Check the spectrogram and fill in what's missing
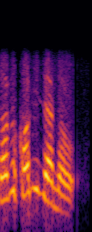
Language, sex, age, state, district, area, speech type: Nepali, male, 18-30, West Bengal, Darjeeling, rural, conversation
